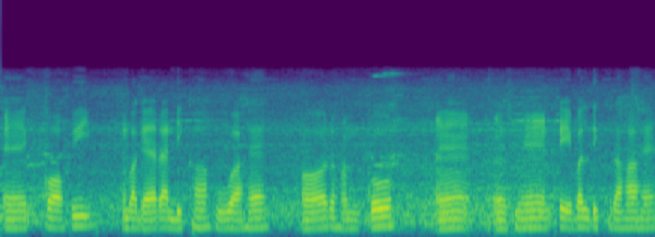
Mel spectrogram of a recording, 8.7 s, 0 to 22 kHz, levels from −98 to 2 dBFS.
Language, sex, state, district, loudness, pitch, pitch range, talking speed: Hindi, male, Madhya Pradesh, Katni, -17 LUFS, 110 Hz, 105-115 Hz, 95 wpm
